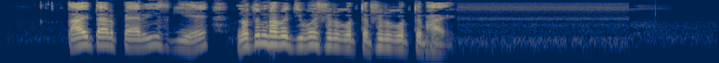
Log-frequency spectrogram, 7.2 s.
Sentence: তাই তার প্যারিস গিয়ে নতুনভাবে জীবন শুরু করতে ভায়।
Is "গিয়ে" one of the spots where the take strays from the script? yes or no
no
